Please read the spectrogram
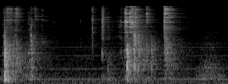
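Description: Metal kitchen utensils clinking against a pan and a plate as metal tongs are set down and a fork is picked up: a handful of sharp clinks, the loudest about a second and a quarter in.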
